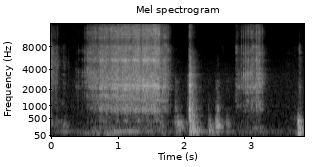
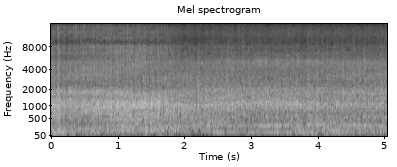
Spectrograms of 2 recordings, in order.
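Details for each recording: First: Old Jouef HO Class 21/29 model locomotive, washer fitted under the gear, brass dust found: harsh gritty whir in uneven bursts as the motor strains; worn worm gear grinding its brass gear, running noisy and wobbly but going. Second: Jouef HO-scale Class 21/29 model locomotive on the layout after servicing, with no replacement motor available. A continuous coarse whirr and steady drone show it turning freely but running loud and rough; normal running with a noisy gearbox.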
